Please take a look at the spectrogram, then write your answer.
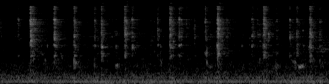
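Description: A whisk stirs a homemade castor oil face wash with honey, tapping and clicking against the container in a quick, even rhythm, close and steady with no talking.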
